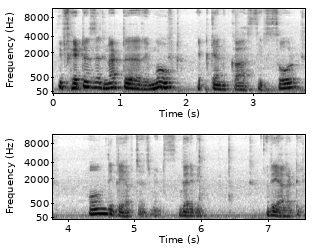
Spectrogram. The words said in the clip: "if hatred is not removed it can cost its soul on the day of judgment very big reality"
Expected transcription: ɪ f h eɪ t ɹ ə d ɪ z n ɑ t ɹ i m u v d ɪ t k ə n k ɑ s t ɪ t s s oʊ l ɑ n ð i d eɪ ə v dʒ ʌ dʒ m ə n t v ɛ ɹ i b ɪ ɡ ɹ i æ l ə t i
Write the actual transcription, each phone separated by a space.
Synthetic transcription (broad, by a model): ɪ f h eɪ t ə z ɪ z n ɑ t ɹ i m u v d ɪ t k ə n k ɑ s t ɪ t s s oʊ l ɑ n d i d eɪ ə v dʒ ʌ dʒ m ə n t v ɛ ɹ i b ɪ ɡ ɹ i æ l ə t i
